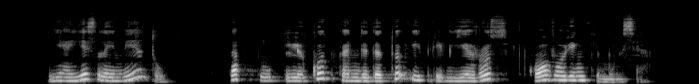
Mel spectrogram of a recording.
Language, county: Lithuanian, Alytus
